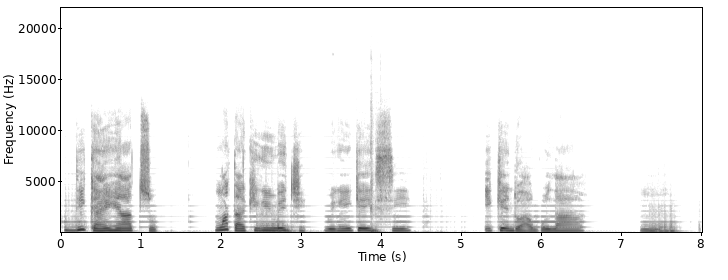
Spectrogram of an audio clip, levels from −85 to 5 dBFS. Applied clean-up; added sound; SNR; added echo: neural mask model RNNoise.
